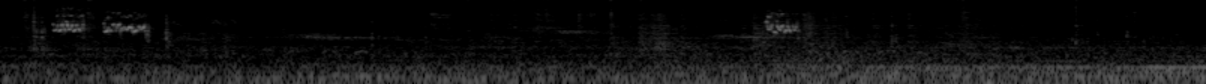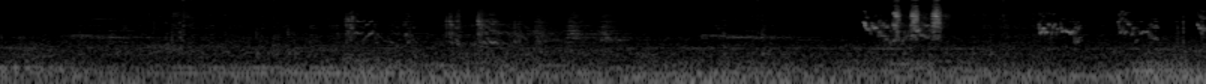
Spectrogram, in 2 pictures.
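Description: Budgerigars giving short chirps and squawks: two calls right at the start, one about four seconds in, and a quick cluster near the end, over a steady low background rumble.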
